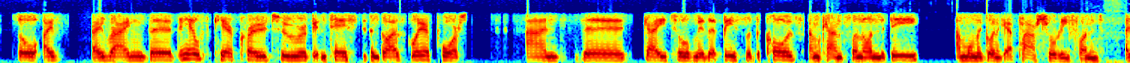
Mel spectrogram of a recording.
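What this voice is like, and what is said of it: Speaks with a noticeable regional accent. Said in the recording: “I love the accent.”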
